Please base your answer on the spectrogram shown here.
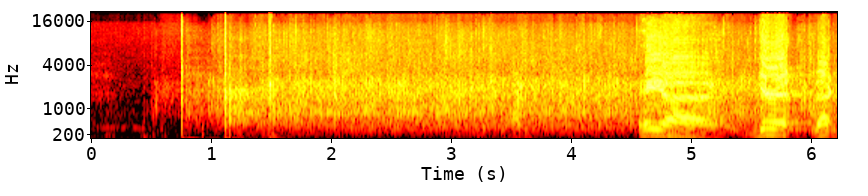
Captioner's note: applause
